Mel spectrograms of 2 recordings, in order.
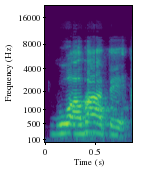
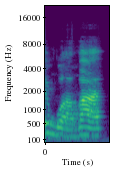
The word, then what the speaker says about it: Guavate: It's called Guavate, where the pork. Guavate. I would say Guavate. – How do you spell that? – G-U-A-V, as in Victor, A-T-E.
